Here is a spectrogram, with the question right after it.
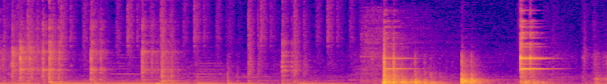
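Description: Metal cocktail shaker tins struck to break their seal, giving a few sharp clanking knocks with metallic ring toward the end, preceded by rattling and clinking of ice cubes in the shaker.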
